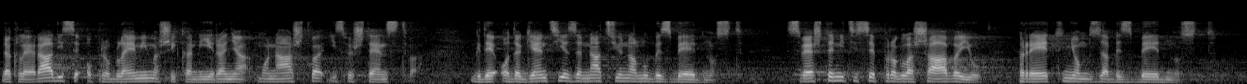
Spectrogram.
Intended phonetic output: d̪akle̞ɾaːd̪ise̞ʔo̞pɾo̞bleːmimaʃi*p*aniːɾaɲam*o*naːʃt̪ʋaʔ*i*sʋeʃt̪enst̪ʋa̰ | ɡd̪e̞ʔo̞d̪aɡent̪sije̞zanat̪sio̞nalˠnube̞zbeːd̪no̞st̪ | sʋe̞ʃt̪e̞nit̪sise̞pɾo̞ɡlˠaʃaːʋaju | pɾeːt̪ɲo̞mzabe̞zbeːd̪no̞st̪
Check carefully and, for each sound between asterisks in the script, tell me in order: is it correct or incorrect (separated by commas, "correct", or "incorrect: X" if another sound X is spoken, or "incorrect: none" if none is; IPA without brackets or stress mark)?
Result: incorrect: k, correct, correct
